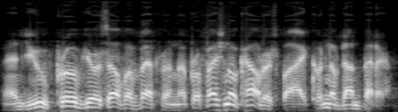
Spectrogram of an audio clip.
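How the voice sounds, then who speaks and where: A firm, grave counterspy chief in a vintage radio drama. His voice is very deep and his delivery measured and authoritative. The sound is dull and lo-fi, as on an old broadcast. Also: animated. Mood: businesslike. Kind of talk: 1940s radio acting.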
